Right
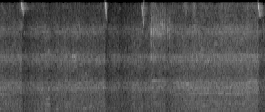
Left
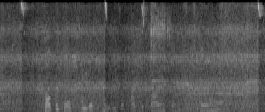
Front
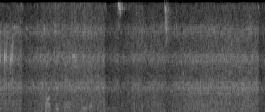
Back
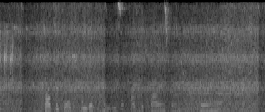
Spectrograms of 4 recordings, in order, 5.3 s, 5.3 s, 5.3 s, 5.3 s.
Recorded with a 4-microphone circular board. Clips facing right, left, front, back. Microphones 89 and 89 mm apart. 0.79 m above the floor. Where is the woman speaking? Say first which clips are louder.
Left 12 dB, back 5 dB; 115° left; by 4.5 s 150° left.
